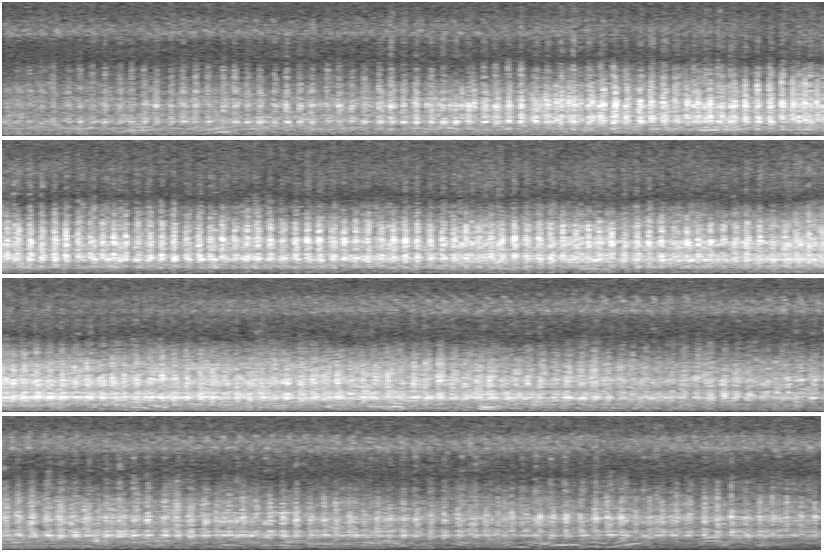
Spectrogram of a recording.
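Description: Small steam locomotives chuff rapidly as they pass close by.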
